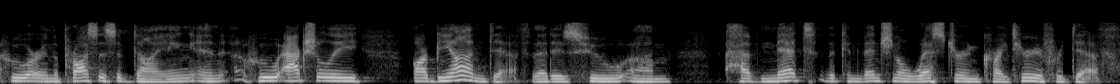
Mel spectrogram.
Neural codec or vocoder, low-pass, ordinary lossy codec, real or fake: none; 7.2 kHz; Opus, 24 kbps; real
